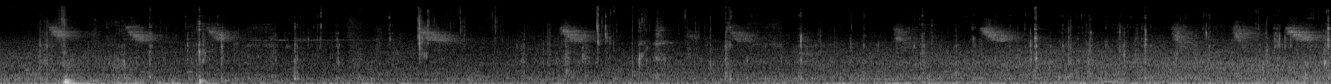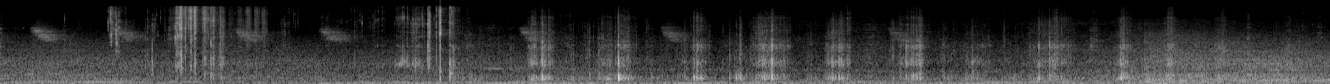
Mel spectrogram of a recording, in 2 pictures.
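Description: Close-miked eating sounds: a sharp knock near the start, then repeated wet chewing clicks from a mouthful of salad. About fifteen seconds in comes a loud crisp bite into a cracker, followed by steady crunchy chewing.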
